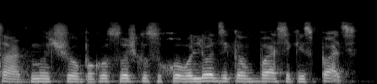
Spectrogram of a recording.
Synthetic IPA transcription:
t̪aknut͡ɕopɐkʊsot͡ɕkʊsʊxovəlʲodʲɪkəvbasʲɪkɪspatʲ

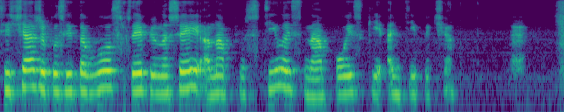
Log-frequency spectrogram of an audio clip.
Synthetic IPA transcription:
sʲit͡ɕasʐɨposʲlʲɪt̪ɐvost̪sɛpʲjʊnɐʂɛjʔɐ̰napʊsʲtʲilˠəsʲnɐpoɪskʲɪʔɐnʲtʲipɨt͡ʃɐ̰

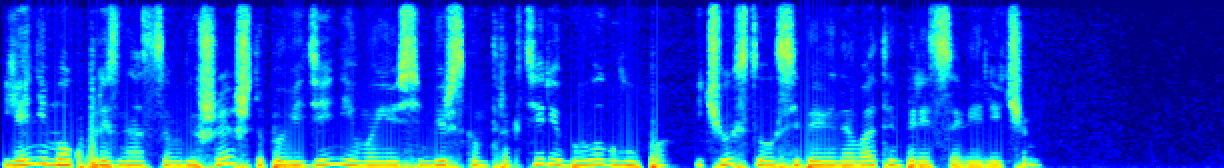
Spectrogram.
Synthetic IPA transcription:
janʲɪmo̞kpɾʲɪznat̪sːəvd̪ʊʂɛʂt̪o̞pəvʲɪdʲenʲɪjəvmɐjosʲɪmʲbʲirskəmt̪ɾɐktʲeɾʲɪbɨlˠəɡlˠupəit͡ɕust̪vəvəlˠsʲɪbʲavʲɪnɐvat̪ɨmpʲɪɾʲɪt̪sɐvʲelʲɪt͡ɕɪm

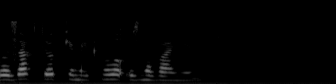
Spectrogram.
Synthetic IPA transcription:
lˠɐzɑxtʲɔt̪kʲɪmilʲknulˠɐʔuznɐʋɑnʲjɐ

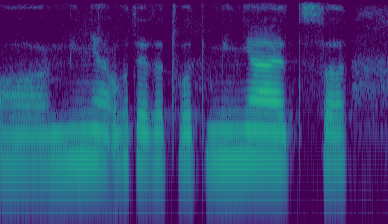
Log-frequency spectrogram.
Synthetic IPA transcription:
miɲaɔt̪ɛt̪ət̪vɔt̪miɲaɛt̪sə

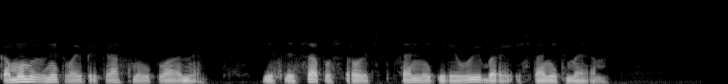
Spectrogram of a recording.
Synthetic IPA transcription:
kɐmunʊʐnɨt̪vɐipɾʲɪkɾasnɨjəplˠanɨ̰ | jesʲlʲɪsat̪ʊst̪ɾojɪt̪spʲɪt̪sɨalʲnɨjəpʲɪɾʲɪvɨbəɾɨʔist̪anʲɪt̪mɛɾəm

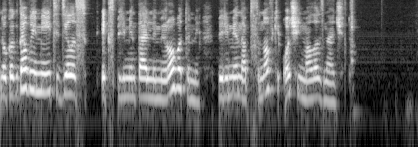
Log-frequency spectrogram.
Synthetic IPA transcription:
nokɐɡd̪avɨɪmʲejɪtʲɪdʲe̞lˠəs | ɛkspʲɪɾʲɪmʲɪnt̪alʲnɨmʲɪɾo̞bət̪əmʲɪ | pʲɪɾʲɪmʲe̞nəɐpst̪ɐno̞fkʲɪʔo̞t͡ɕɪnʲmalˠəznat͡ɕɪ̥t̪

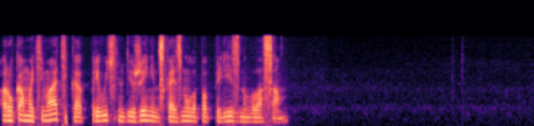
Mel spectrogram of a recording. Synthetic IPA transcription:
rʊkamətʲɪmatʲɪ̥kəpɾʲɪvɨt͡ɕnɨmd̪vʲɪʐɛnʲɪjəmskɐzʲnulˠəpəpɾʲɪlʲizənɨmvəlˠɐsa̰m

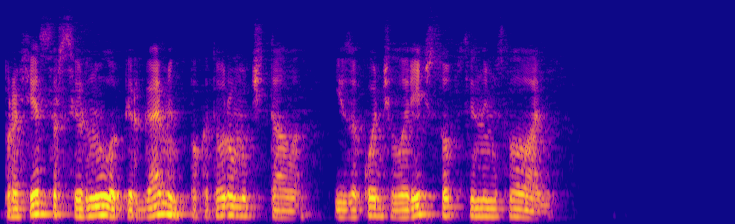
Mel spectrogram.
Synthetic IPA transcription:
pɾɐfʲe̞sːərsvʲɪrnulˠəpʲɪrɡamʲɪnt̪̚pəkɐt̪o̞ɾəmʊt͡ɕɪ̥t̪alˠə | izɐko̞nʲt͡ɕɪlˠəɾʲet͡ɕso̞pst̪vʲɪnːɨmʲɪslˠɐvamʲɪ

